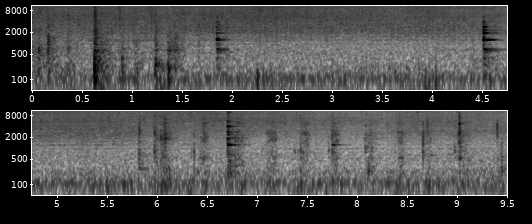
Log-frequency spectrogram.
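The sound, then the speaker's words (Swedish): Chanterelle mushrooms frying in a pan in Västerbotten, being salted and peppered, a steady hiss of sizzling broken by scattered sharp pops and clicks, with occasional scrapes as the pan is stirred. “står jag och steker kantarellerna.”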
